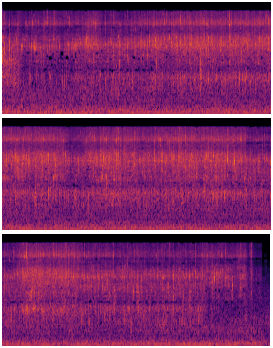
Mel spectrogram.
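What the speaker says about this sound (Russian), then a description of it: "Потом зальем водой." Water pours steadily into a bowl in a continuous, hissing gush, fairly soft and unbroken for the whole stretch, with no voices.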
